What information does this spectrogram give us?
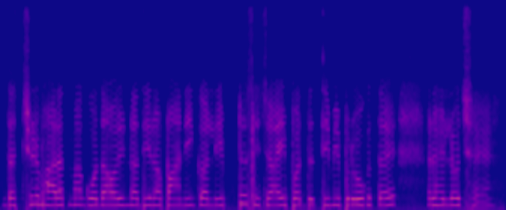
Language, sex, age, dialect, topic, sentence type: Maithili, female, 51-55, Angika, banking, statement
